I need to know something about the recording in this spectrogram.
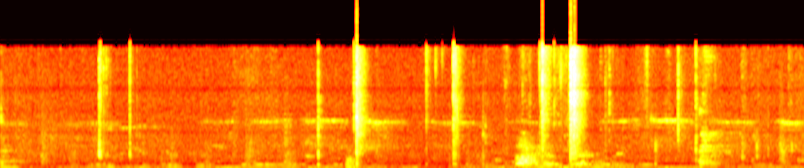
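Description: A plastic bottle clicks and rattles in hands.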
